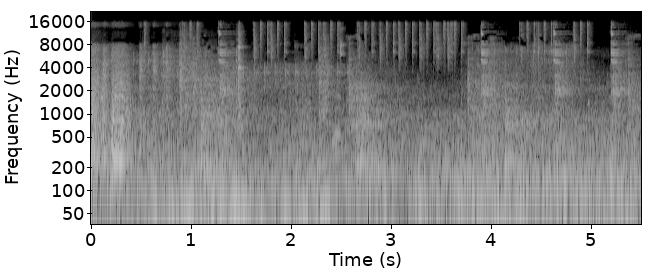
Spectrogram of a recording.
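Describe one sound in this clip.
Metal tiles click and clack as they flip over in quick succession.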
